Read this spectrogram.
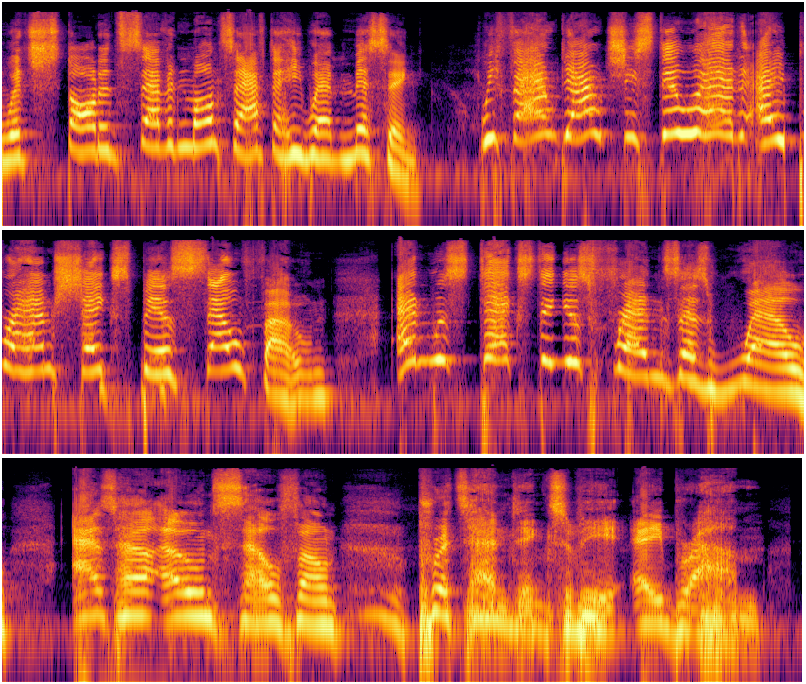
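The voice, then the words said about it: Sheriff Grady Judd accent impression. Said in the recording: “I probably nailed that accent. ... No, you did. ... Uncanny. ... That was real good.”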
